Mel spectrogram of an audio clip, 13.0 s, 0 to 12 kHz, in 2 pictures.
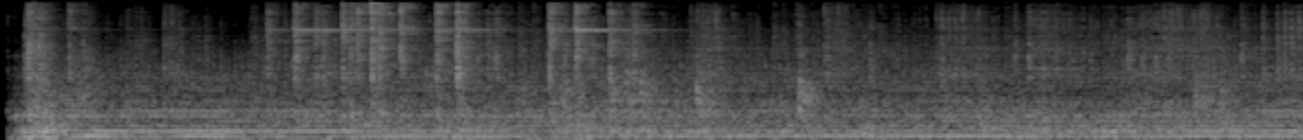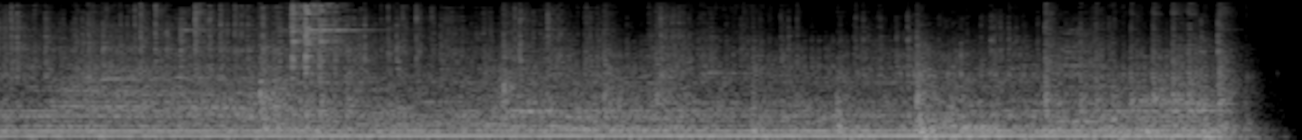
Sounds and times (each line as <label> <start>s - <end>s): mechanical garage door closing 0.1s - 13.0s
